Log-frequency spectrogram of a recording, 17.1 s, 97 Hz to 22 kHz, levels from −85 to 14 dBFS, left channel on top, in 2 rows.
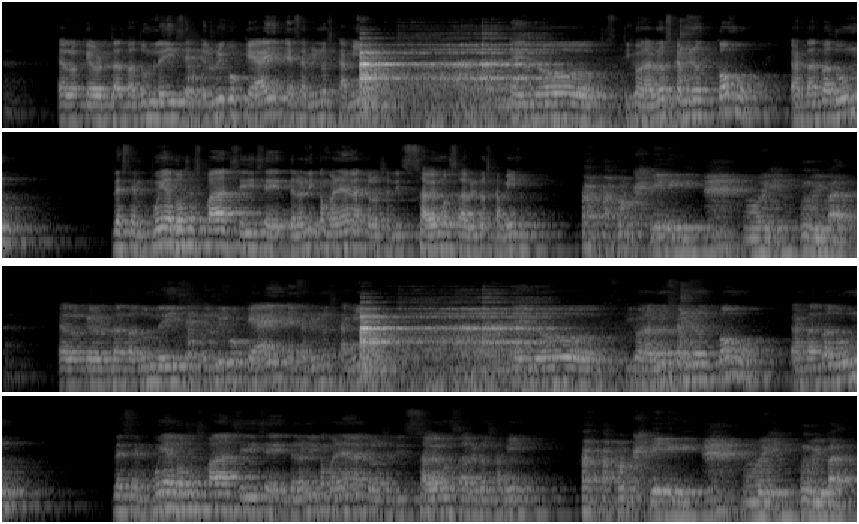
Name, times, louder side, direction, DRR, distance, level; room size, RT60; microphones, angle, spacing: voice 1, 0.6-3.7 5.1-7.5 7.9-8.6 9.6-13.8, left 3 dB, 70° left, 4 dB, 0.5 m, -37 dB
sound 1, 1.7-6.9, left 2 dB, 50° left, 1.2 m, -33 dB
voice 2, 14.3-17.0, right 2 dB, 65° right, -7 dB, 0.7 m, -39 dB
4.3 x 2.2 x 3.4 m, 1.1 s
head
